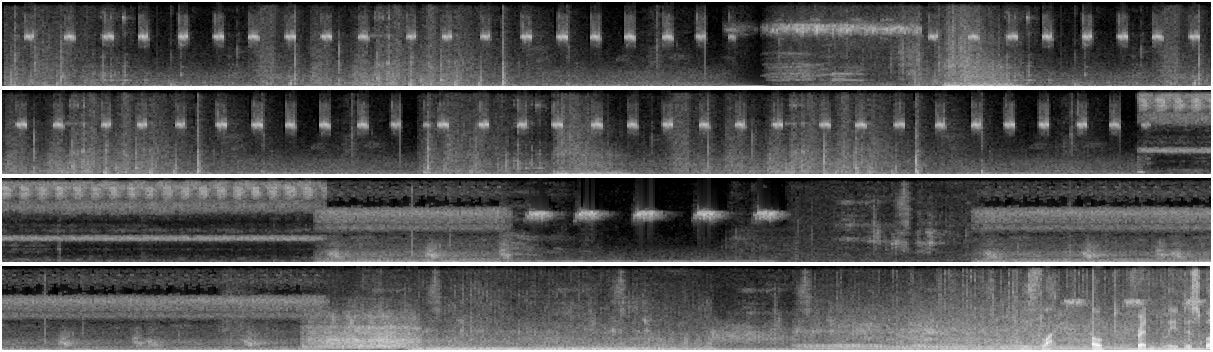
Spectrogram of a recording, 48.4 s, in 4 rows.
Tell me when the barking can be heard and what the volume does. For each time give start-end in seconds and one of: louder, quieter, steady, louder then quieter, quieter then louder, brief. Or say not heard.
not heard.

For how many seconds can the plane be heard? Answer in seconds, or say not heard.
9 s.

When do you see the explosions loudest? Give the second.
10 s.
